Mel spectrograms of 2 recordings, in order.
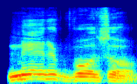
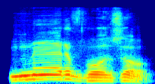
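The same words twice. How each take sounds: The two takes are said the same way.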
